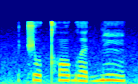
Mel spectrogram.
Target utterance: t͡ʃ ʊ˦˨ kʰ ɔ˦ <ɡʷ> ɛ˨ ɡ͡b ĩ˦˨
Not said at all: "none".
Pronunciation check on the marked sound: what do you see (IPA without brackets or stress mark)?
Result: ɡʷ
